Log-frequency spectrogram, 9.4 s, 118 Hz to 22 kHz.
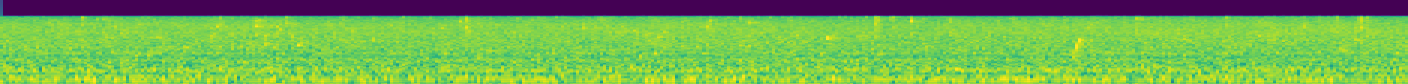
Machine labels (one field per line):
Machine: pump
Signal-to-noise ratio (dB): -6 dB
